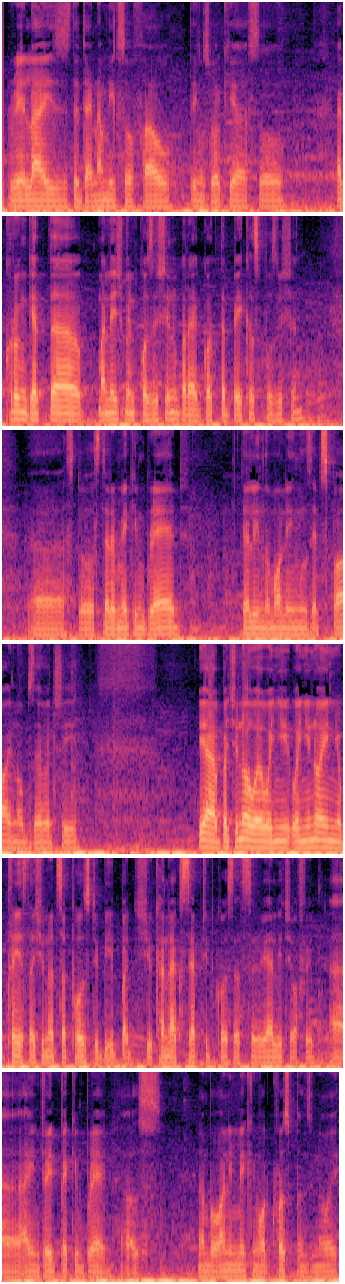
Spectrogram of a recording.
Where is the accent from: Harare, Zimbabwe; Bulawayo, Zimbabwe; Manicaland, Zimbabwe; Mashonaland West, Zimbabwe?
Harare, Zimbabwe; moved away as an adult; now in Cape Town, South Africa; I'm Zimbabwean, born and bred in Harare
